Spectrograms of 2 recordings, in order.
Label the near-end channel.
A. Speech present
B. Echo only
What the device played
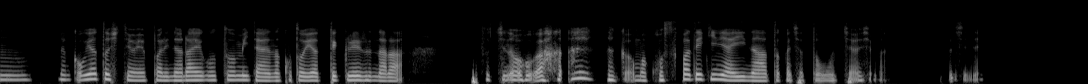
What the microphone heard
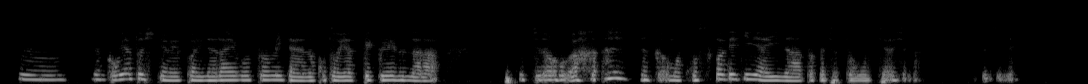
B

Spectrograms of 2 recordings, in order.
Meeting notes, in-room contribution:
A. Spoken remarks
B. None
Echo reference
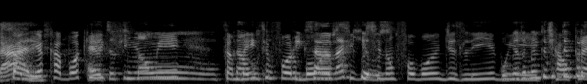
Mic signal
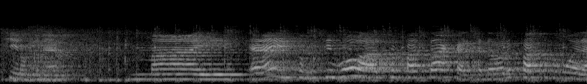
A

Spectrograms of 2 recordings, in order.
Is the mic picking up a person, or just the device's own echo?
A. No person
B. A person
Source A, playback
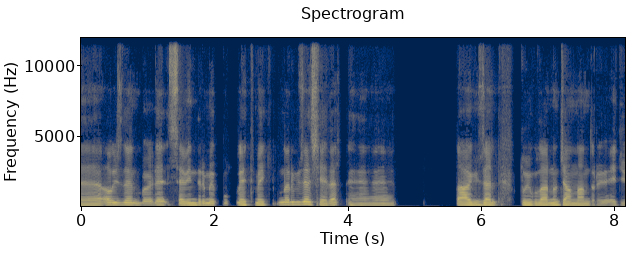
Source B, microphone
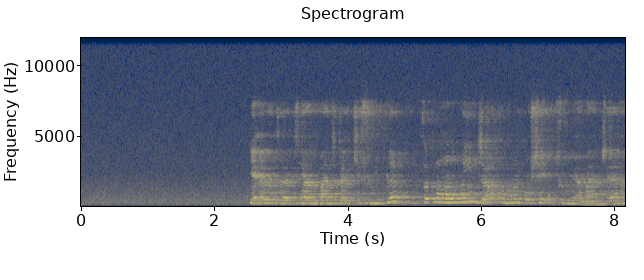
B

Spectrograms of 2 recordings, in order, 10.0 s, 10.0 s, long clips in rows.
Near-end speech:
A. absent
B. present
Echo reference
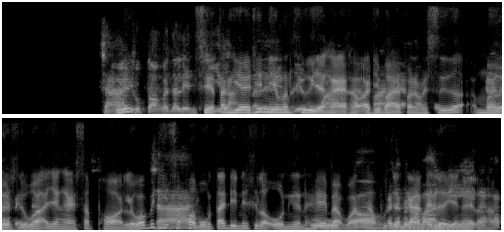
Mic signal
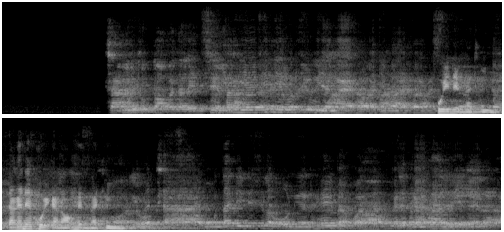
B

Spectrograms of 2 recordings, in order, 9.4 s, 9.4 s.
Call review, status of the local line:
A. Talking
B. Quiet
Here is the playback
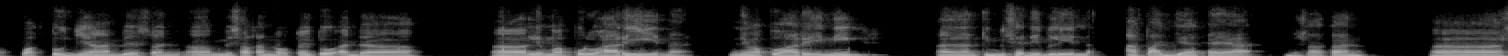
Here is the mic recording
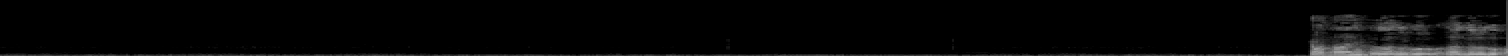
A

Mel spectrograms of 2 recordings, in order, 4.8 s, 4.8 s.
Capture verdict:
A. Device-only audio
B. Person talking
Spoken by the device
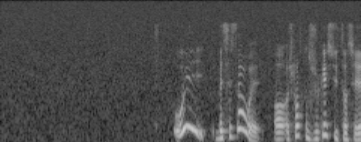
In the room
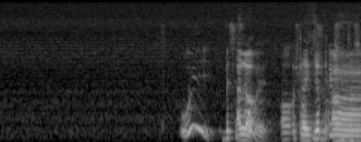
B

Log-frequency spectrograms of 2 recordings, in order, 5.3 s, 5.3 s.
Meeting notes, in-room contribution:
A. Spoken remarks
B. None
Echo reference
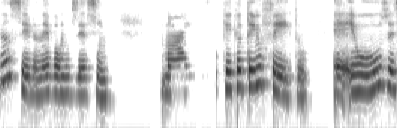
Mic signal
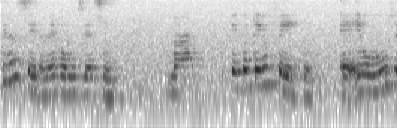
B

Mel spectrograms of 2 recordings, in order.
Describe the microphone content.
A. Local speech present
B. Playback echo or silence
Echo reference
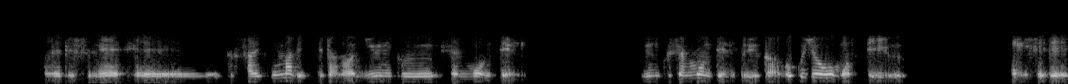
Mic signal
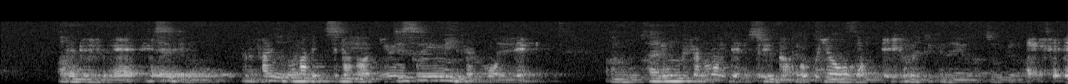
A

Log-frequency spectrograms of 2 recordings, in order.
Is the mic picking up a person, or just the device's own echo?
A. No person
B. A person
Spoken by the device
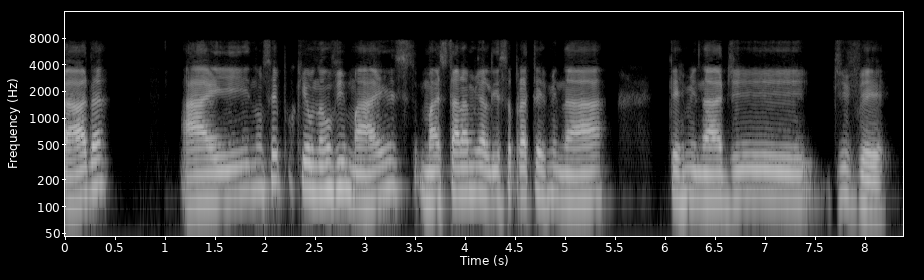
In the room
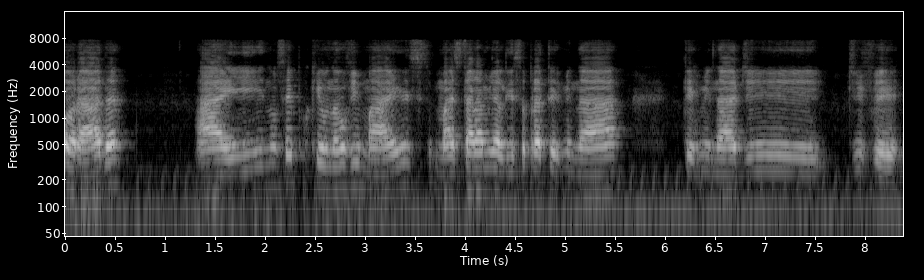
A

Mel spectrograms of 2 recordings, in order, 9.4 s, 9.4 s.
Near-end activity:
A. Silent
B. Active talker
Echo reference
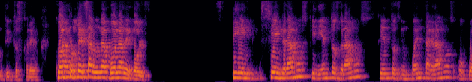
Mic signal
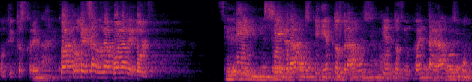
B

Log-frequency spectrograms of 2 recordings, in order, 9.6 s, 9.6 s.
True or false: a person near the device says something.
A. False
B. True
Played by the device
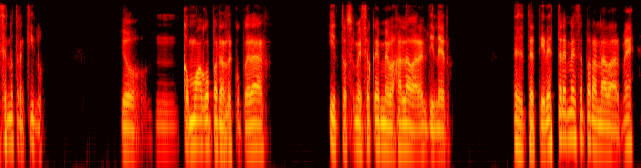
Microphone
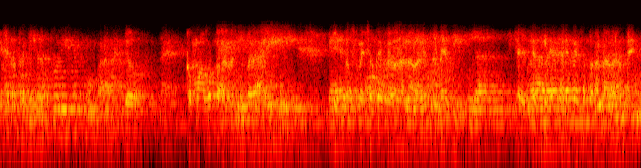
B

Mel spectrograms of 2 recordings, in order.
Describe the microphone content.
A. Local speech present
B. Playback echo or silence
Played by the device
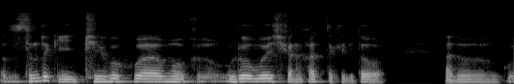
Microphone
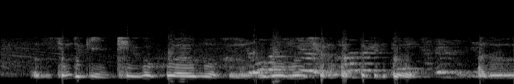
A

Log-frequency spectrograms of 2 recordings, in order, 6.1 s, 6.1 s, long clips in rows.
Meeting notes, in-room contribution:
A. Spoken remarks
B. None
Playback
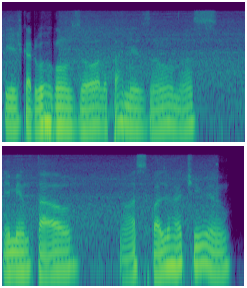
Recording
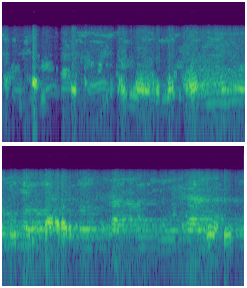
A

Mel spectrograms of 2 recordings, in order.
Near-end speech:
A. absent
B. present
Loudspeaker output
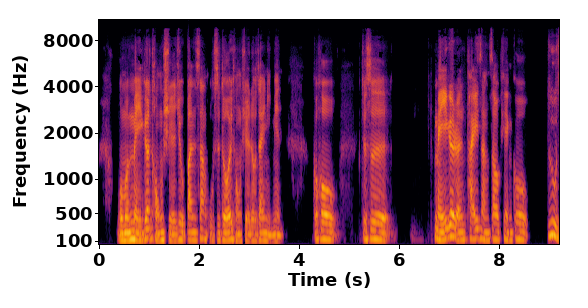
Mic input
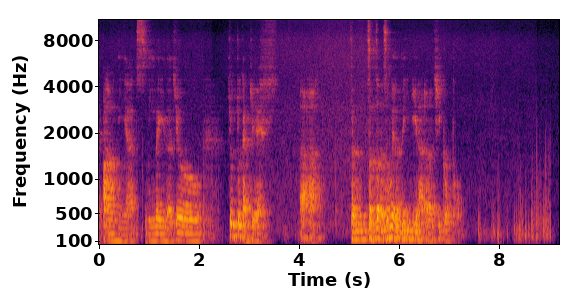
B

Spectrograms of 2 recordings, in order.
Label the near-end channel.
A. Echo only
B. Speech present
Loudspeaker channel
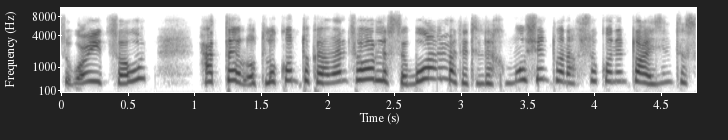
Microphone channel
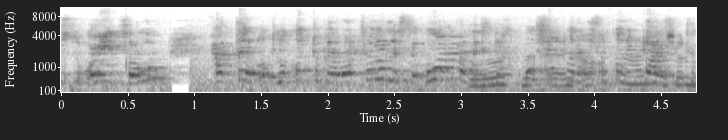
B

